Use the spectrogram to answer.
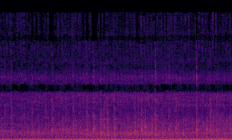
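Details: Range Rover Evoque (stolen-recovered) idling with a deep engine drone and regular tinny buzz about three times a second: loose exhaust heat shield rattling against its mounts, likely clipped and moved; fix by adding washers under the mounting nuts/bolts.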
